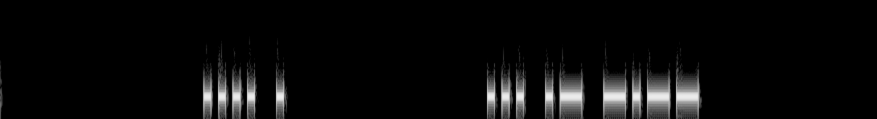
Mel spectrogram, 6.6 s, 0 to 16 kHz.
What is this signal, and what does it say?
Morse code, heard as a keyed tone, about 22 wpm, 700 Hz. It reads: HE SAY
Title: 4x Word-Spacing - Sentences from Top 300 Words - 22wpm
